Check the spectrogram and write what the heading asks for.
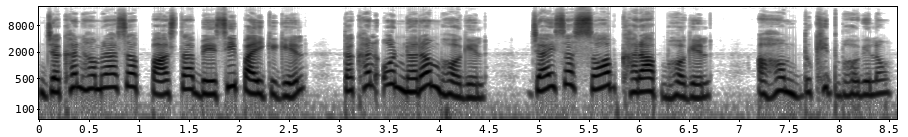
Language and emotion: Maithili, sad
